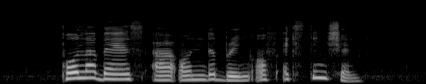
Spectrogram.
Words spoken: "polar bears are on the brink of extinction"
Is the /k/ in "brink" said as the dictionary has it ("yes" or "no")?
no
